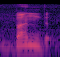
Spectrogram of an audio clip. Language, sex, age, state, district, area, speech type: Urdu, male, 18-30, Delhi, North West Delhi, urban, read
